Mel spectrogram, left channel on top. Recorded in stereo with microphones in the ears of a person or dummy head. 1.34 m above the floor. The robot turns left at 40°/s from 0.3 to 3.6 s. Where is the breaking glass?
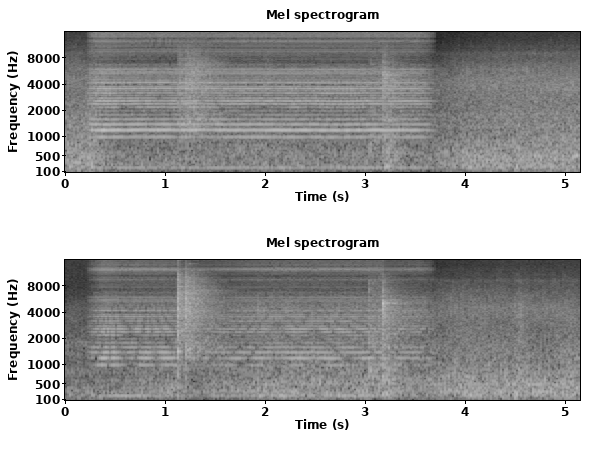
70° right (ahead or behind), 3.5 m; by 1.5 s 80° right, 3.5 m.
